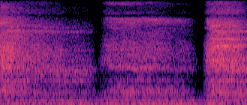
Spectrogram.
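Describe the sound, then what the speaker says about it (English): A deep yoga breath forced out hard through the nose and mouth, a long close rushing exhale that briefly pauses and then surges again, with no talking. "Fill the lungs to capacity and then squeeze the breath out."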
